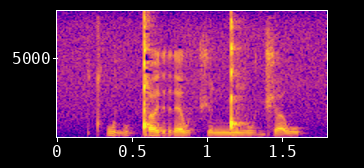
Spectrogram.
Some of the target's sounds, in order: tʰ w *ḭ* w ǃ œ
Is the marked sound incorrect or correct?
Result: correct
